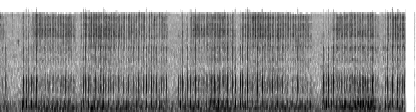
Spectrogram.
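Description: A domestic cat purring loudly right up against the microphone, in stretches of about a second broken by short pauses for breath.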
